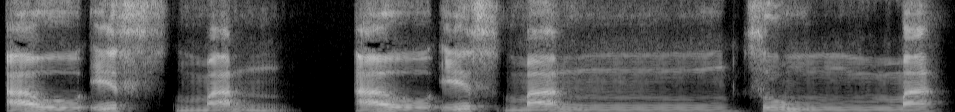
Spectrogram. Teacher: fathah tanwin bertemu dengan huruf sa bacaan ikhfa dibaca samar-samar · Fathah tanwin bertemu dengan huruf alif bacaan idhar dibaca jelas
